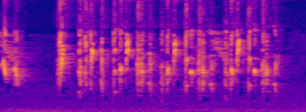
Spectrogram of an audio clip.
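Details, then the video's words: Long-tailed shrike with rich, unruly song: a rapid jumble of high metallic ticks and short ringing whistles, several per second, over a faint low hum. "burung cendet materi melimpah gaya urakan alias gak karuan"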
